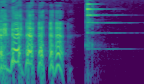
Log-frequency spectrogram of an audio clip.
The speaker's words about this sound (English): I like that plan. I'll give a bell for you.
